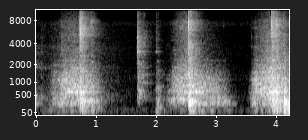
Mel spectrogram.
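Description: An Uplift V2 standing desk drawer slides open smoothly three times, each a broad rolling glide lasting about a second, close and fairly loud, with short quiet gaps and a small click between pulls.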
